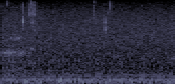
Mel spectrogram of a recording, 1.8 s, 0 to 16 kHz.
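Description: A 10 millilitre pool water sample poured into the tester chamber of a Pool Lab 1.0 handheld tester, a steady faint trickle running alone for under two seconds.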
